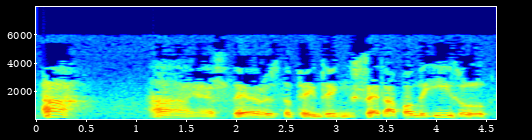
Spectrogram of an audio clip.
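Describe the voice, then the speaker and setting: A man acting in a radio drama as an eager, anxious swindler, excitable and effusive, prone to stammering. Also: mid-range voice, measured pace, natural voice. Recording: tinny, faintly hissy 1970s radio recording.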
